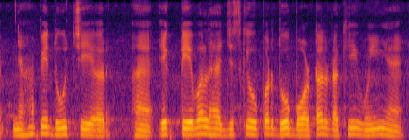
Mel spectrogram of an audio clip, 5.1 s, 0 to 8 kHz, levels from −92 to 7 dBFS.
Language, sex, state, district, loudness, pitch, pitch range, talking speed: Hindi, male, Uttar Pradesh, Lucknow, -16 LUFS, 130 Hz, 120-140 Hz, 175 wpm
